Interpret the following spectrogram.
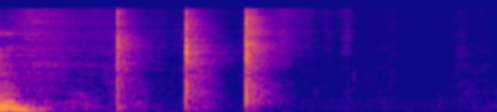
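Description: Three sharp clicks about a third of a second apart, made while working a desk computer, after a drawn-out spoken 'um' trails off.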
